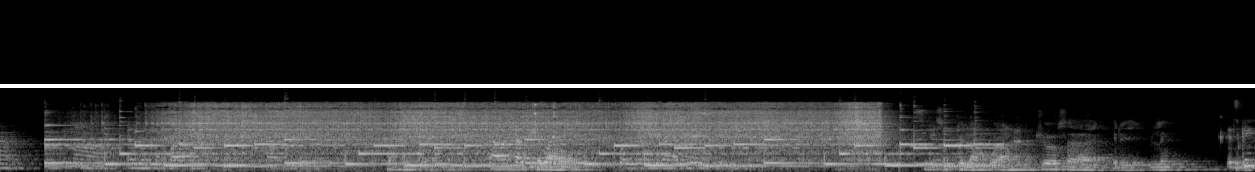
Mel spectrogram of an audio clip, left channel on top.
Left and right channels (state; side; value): silent; left; digital silence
